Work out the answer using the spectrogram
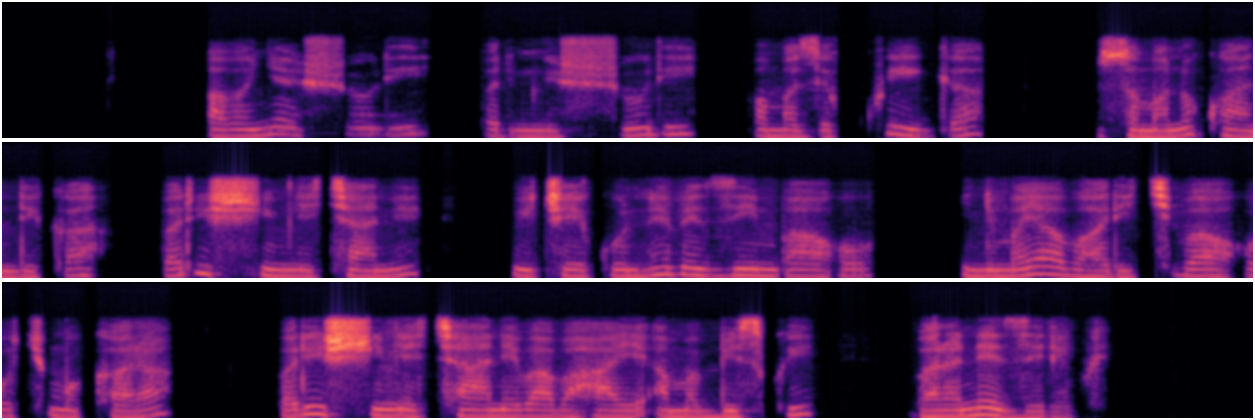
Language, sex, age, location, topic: Kinyarwanda, female, 18-24, Kigali, health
